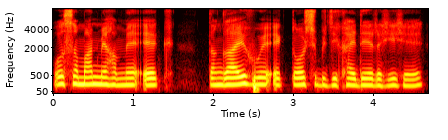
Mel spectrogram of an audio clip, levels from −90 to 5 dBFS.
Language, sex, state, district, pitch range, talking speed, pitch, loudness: Hindi, female, Arunachal Pradesh, Longding, 190-210 Hz, 165 wpm, 200 Hz, -17 LUFS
